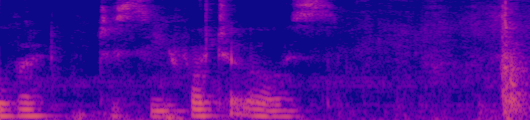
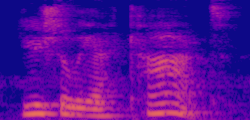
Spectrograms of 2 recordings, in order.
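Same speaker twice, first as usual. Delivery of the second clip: ordinary delivery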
